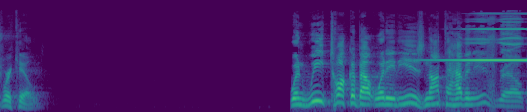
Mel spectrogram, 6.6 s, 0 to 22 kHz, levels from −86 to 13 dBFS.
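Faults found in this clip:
Loudspeaker feedback squeal, 5.06 s to end, after "talk about what it". Single 2.8 kHz tone swells over about a second to about 10 dB above speech. Mic hears its own loudspeaker, loop gain above one at 2.8 kHz. Self-building swell, unlike a steady interference tone.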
